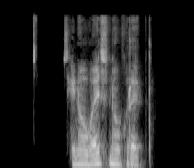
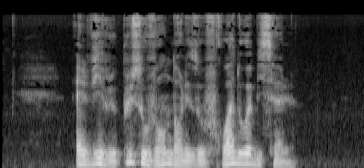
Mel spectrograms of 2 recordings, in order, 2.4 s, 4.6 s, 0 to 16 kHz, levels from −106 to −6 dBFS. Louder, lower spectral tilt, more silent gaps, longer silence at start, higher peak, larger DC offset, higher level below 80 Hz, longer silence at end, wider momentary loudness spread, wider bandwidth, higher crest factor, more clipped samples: second, -32 LUFS vs -27 LUFS; about the same, -5 dB/octave vs -5 dB/octave; first, 0.47-0.80 s vs none; second, 0.4 s vs 0.95 s; second, -14 dBFS vs -8 dBFS; neither; second, -52 dBFS vs -44 dBFS; second, 0.65 s vs 0.85 s; first, 17 LU vs 7 LU; about the same, 11.5 kHz vs 11.5 kHz; about the same, 20 dB vs 20 dB; neither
